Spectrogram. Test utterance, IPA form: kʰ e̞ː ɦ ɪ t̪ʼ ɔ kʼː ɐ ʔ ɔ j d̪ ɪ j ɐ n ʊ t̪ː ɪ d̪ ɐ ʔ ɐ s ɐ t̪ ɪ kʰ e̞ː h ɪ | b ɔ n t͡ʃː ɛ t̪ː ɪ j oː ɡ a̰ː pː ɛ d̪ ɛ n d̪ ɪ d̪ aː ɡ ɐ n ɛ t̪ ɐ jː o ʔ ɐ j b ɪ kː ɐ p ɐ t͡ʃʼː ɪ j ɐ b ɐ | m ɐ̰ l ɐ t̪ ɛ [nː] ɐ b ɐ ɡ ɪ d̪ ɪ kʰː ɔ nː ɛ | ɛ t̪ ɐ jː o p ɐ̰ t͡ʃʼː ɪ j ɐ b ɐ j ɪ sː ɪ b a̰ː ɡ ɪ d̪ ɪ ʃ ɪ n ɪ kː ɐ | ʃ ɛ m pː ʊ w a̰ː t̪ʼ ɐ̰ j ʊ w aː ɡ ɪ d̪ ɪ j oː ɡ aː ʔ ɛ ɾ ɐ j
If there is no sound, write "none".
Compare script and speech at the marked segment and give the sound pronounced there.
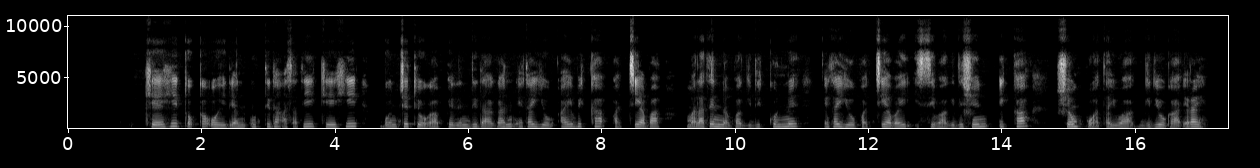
nː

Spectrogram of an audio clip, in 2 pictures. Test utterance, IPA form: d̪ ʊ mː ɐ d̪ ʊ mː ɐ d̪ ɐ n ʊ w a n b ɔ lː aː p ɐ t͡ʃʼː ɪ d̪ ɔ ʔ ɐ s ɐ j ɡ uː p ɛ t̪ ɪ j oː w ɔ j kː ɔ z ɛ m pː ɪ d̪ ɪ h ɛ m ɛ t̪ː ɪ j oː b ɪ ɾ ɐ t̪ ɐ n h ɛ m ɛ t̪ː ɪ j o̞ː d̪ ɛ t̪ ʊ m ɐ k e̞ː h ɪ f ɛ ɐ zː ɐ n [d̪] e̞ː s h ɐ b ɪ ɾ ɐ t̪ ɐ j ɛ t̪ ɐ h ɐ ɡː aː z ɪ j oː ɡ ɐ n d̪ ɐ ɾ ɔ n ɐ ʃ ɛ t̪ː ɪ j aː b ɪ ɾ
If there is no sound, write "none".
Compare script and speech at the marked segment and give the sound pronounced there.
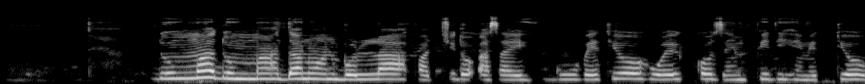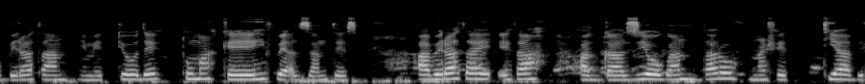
t̪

